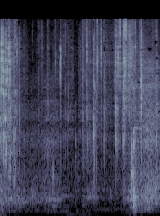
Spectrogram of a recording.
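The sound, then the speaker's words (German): Chocolate packaging of individually wrapped pieces is opened, giving many crisp, crackling crinkles and rustles in irregular bursts, louder at the start and again near the end. “Sollen wir das jetzt einfach schon mal probieren? Ja, ja wir machen das. Okay, also wir öffnen, okay. wir öffnen die Packung.”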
